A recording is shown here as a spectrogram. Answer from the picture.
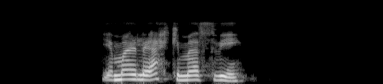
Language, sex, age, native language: Icelandic, female, 30-39, Icelandic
